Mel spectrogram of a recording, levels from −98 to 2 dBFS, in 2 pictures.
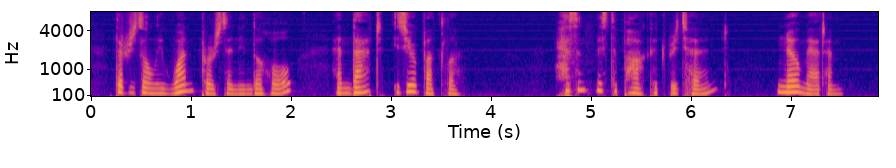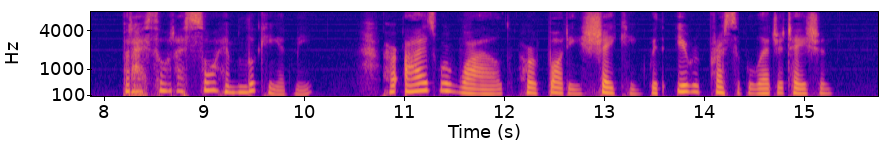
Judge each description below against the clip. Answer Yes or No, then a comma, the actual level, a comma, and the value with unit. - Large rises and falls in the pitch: Yes, wide, 5.8 semitones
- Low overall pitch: No, medium, 175 Hz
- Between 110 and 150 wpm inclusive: Yes, average, 145 wpm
